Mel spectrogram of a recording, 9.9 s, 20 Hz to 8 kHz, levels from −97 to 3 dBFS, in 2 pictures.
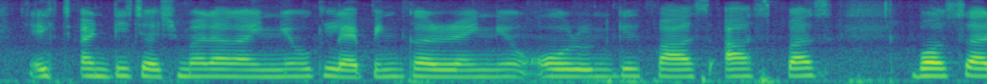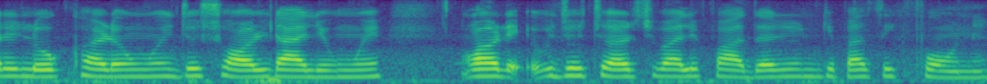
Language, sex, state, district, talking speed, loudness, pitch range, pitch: Hindi, female, Chhattisgarh, Raigarh, 220 wpm, -18 LUFS, 205-220 Hz, 210 Hz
